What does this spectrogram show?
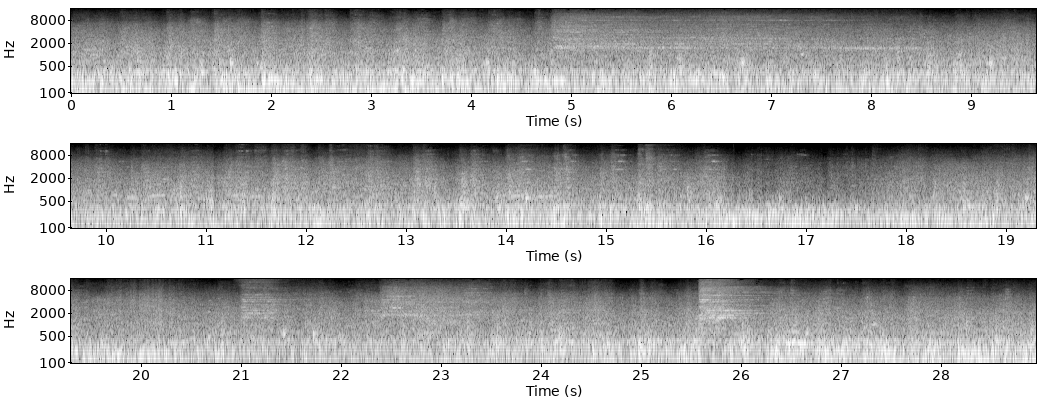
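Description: Loaded coal hopper cars of a freight train rolling past with a steady rumble and rapid wheel clicks. The wheels squeal high-pitched, once for a few seconds about five seconds in and in several shorter bursts near the end.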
